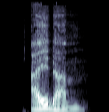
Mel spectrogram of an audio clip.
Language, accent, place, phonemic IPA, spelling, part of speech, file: German, Germany, Berlin, /ˈaɪ̯dam/, Eidam, noun, De-Eidam.ogg
- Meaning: son-in-law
